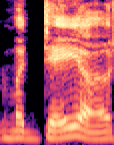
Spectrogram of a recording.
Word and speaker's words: Medea: All right, let's jump right in, because this past week, I think, I believe she pronounces it Medea.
